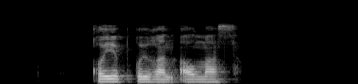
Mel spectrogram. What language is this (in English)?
Bashkir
